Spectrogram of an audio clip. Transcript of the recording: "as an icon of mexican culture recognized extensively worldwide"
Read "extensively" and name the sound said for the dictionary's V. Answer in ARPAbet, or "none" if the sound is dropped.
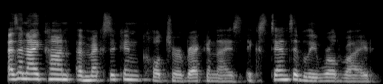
V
